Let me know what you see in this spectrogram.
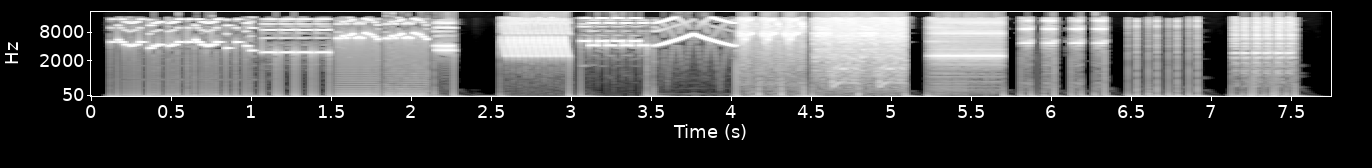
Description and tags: All the sounds from a circuit bent toy, high pitch
bending, circuit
